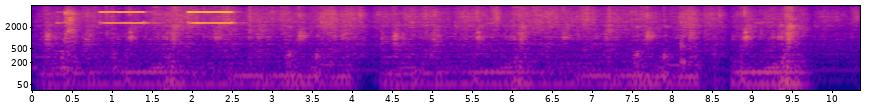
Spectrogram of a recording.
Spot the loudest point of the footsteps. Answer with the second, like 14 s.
9 s.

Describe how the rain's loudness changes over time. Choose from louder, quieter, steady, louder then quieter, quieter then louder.
steady.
